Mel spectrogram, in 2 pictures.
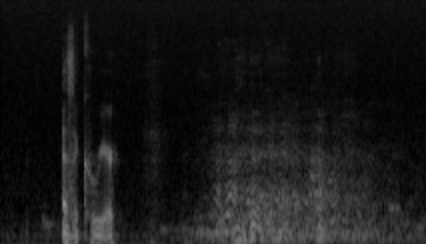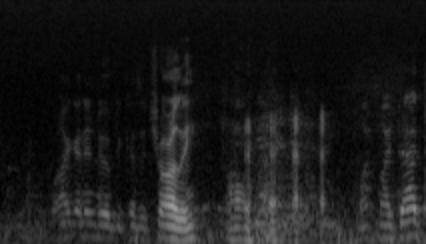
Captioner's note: laugh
